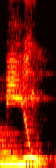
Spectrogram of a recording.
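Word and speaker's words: μ: Ini bacanya adalah mu.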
